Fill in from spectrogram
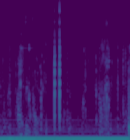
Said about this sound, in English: And on that note, I'm going to drink it before I tell you what it is. Drinking my coffee first sip of the podcast.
